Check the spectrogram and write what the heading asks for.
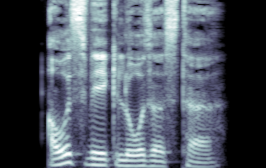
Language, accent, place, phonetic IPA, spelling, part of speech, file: German, Germany, Berlin, [ˈaʊ̯sveːkˌloːzəstə], auswegloseste, adjective, De-auswegloseste.ogg
- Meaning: inflection of ausweglos: 1. strong/mixed nominative/accusative feminine singular superlative degree 2. strong nominative/accusative plural superlative degree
